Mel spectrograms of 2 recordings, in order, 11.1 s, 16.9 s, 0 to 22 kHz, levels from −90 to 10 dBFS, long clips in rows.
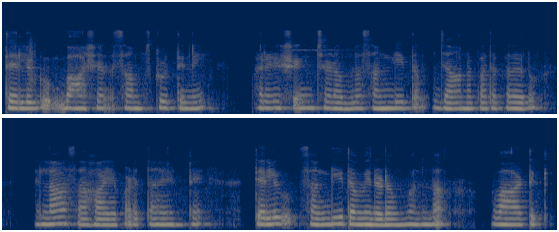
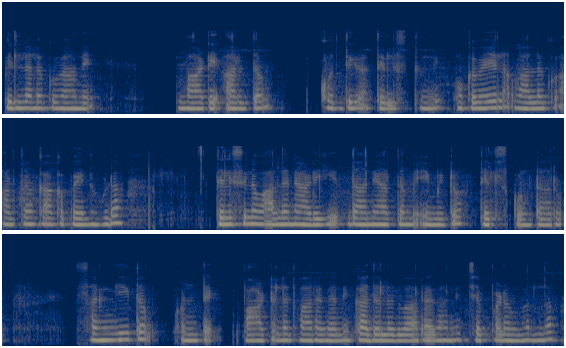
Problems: none marked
